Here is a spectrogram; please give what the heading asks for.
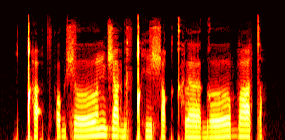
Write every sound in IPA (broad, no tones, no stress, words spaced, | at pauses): ǃʰɑʔt͡sʼɔɡʃɤː nd͡ʒɑɡəǃʰi ʃɔqkʰlɐːɡɤː bɑt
